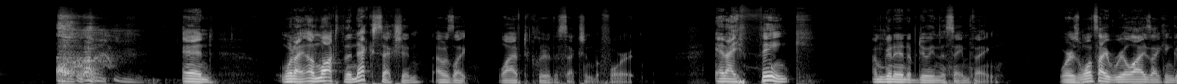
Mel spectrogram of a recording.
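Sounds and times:
person coughing: 0:00.6 - 0:01.6
raspy throat clearing: 0:00.6 - 0:01.6
speech: 0:00.8 - 0:06.4, 0:07.2 - 0:10.0, 0:10.6 - 0:11.7.

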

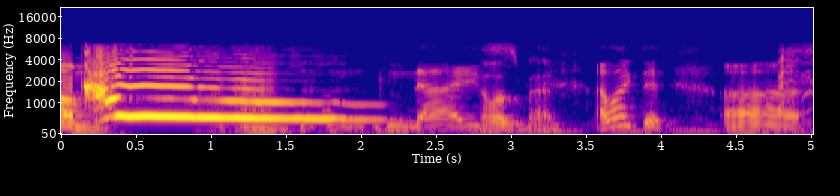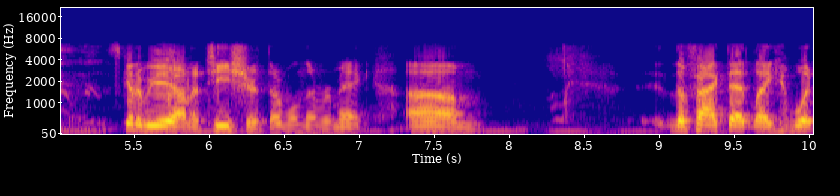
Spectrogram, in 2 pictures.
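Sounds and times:
speech: 0:00.0 - 0:00.4, 0:02.6 - 0:10.0
person imitating a wolf howl: 0:00.1 - 0:02.2.

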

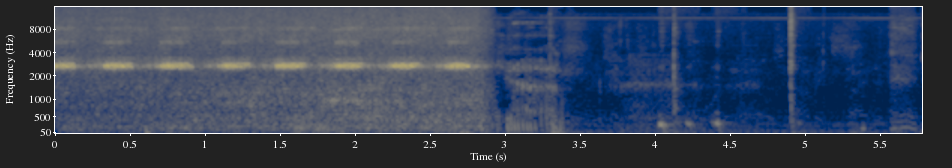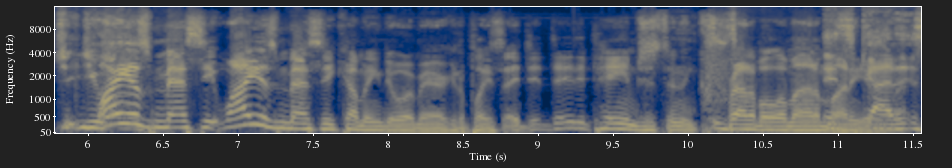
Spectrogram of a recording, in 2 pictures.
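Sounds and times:
cricket chirping sound effect played from a cricket button: 0:00.0 - 0:02.9
speech: 0:05.8 - 0:11.5.

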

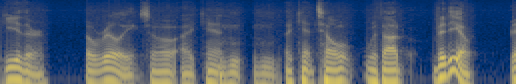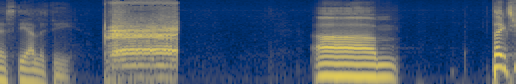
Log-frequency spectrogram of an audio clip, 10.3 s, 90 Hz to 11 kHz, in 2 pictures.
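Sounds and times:
speech: 0:00.0 - 0:05.9, 0:08.3 - 0:09.2, 0:10.1 - 0:10.3
sheep bleating: 0:06.2 - 0:07.0.

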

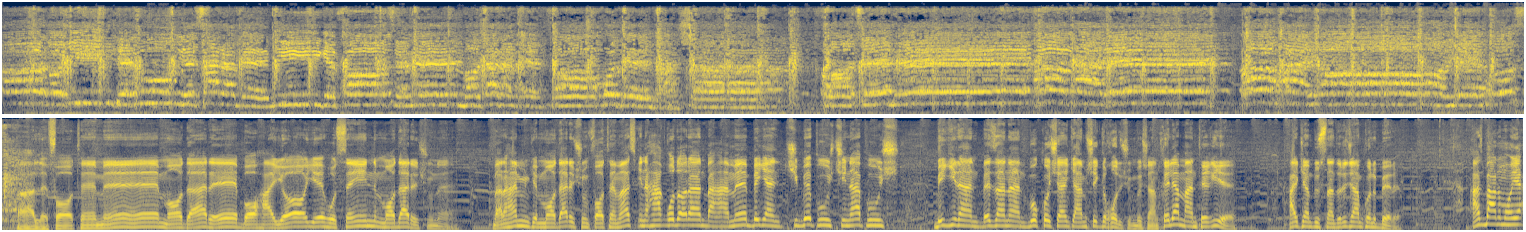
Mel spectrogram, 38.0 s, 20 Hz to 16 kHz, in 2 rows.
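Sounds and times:
group of women singing an anthem in unison inside a metro car: 0:00.0 - 0:19.2
speech: 0:19.5 - 0:36.6, 0:37.4 - 0:38.0.

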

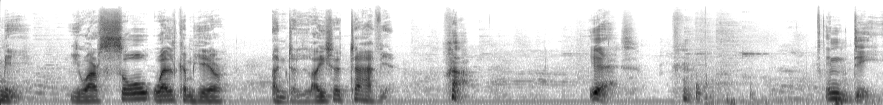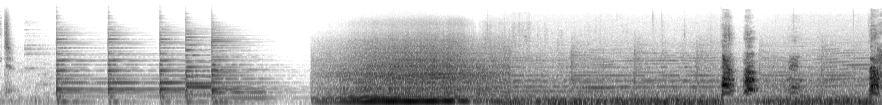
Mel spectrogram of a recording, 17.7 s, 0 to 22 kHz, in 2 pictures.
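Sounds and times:
speech: 0:00.0 - 0:04.8, 0:05.9 - 0:07.2, 0:08.2 - 0:09.0
jeep engine starting and rumbling: 0:12.0 - 0:17.6
dog barking inside a moving jeep: 0:16.0 - 0:17.6.

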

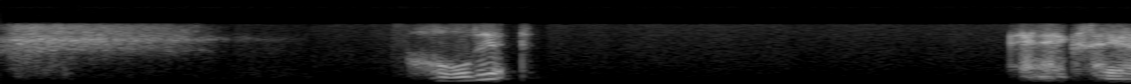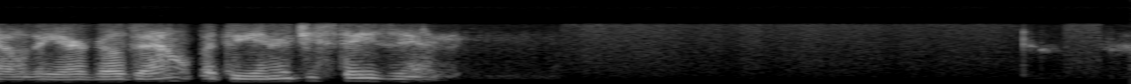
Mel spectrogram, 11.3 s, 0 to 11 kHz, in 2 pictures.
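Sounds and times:
deep inhale through the nose during a guided breathing exercise: 0:00.0 - 0:01.4
speech: 0:02.2 - 0:02.7, 0:05.5 - 0:08.0.

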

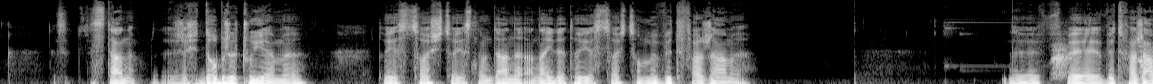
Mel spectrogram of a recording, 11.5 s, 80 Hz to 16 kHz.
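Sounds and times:
speech: 0:00.5 - 0:03.1, 0:03.8 - 0:07.6, 0:10.0 - 0:11.5
short loud doorbell buzz: 0:09.4 - 0:10.3
faint lingering chime tone: 0:09.4 - 0:11.0.

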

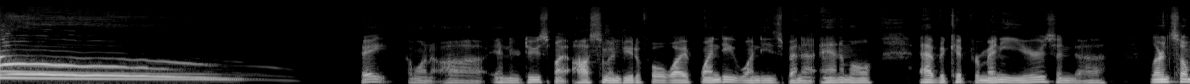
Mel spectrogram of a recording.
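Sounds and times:
single long wolf howl: 0:00.0 - 0:02.6
speech: 0:03.6 - 0:11.8.

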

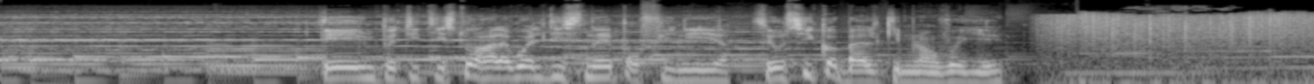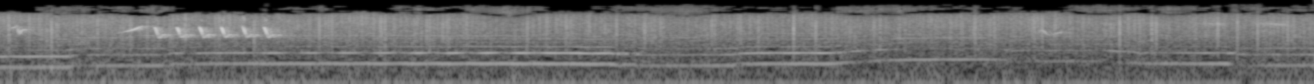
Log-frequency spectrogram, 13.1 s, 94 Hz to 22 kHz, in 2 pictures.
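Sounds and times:
slow sustained cello notes: 0:00.0 - 0:13.1
speech: 0:01.6 - 0:05.5
steady crackling hiss: 0:01.6 - 0:13.1
nightingale trilling: 0:05.6 - 0:13.1.

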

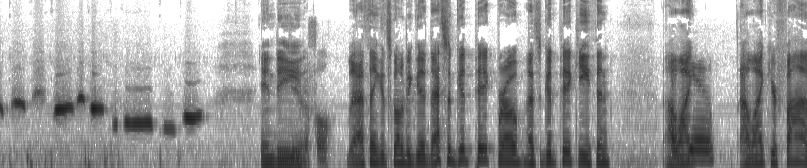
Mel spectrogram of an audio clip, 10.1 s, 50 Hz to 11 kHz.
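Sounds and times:
person whistling a short lilting tune: 0:00.0 - 0:02.6
speech: 0:03.2 - 0:07.7, 0:08.3 - 0:10.0.

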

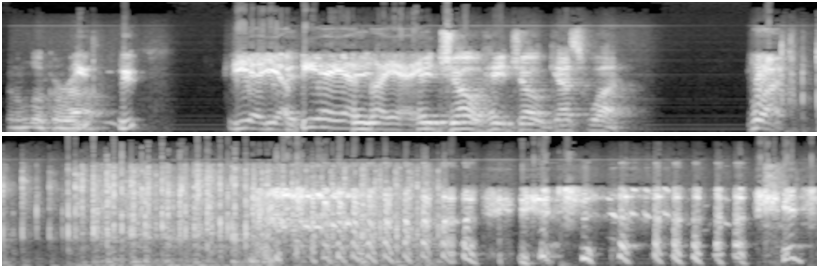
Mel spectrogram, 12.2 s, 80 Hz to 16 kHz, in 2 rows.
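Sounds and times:
speech: 0:00.0 - 0:04.8, 0:05.6 - 0:06.0, 0:09.6 - 0:12.2
rapid keyboard typing: 0:05.6 - 0:09.8
laughter: 0:08.0 - 0:12.2.

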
